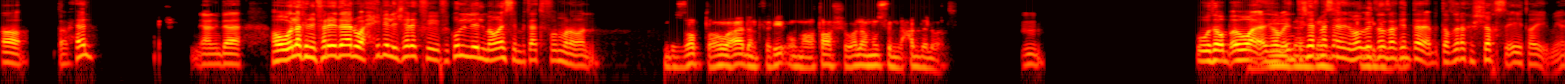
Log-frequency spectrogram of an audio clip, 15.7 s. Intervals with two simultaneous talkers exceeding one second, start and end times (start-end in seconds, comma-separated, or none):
12.4-14.1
